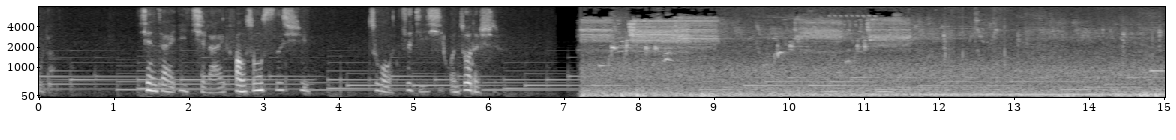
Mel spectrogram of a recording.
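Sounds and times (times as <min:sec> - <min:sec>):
soft music with sustained notes: 0:00.0 - 0:15.0
birds chirping and trilling: 0:07.2 - 0:15.0
steady low rush: 0:07.2 - 0:15.0.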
